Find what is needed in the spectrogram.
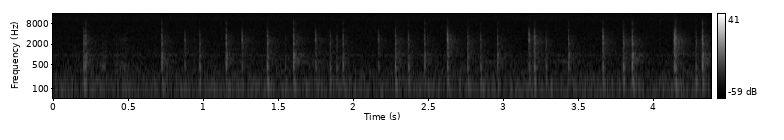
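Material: Cardboard.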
